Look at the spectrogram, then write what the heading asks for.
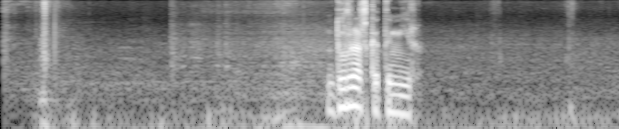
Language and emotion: Russian, angry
